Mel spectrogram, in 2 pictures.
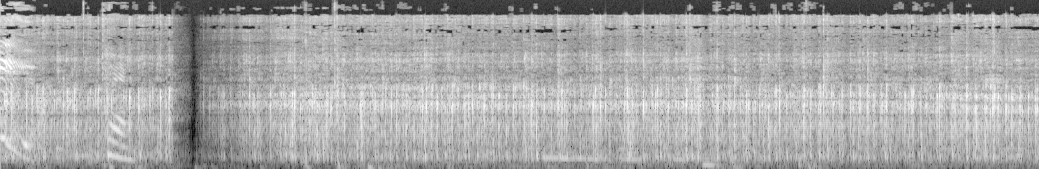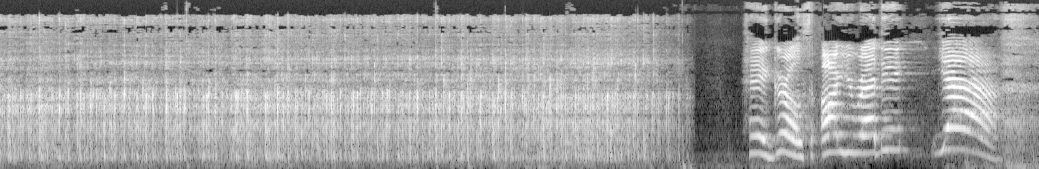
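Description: Many voices talking at once, a crowd's chatter with no clear words, holding steady for about fifteen seconds before cutting off suddenly; a single voice follows briefly near the end.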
